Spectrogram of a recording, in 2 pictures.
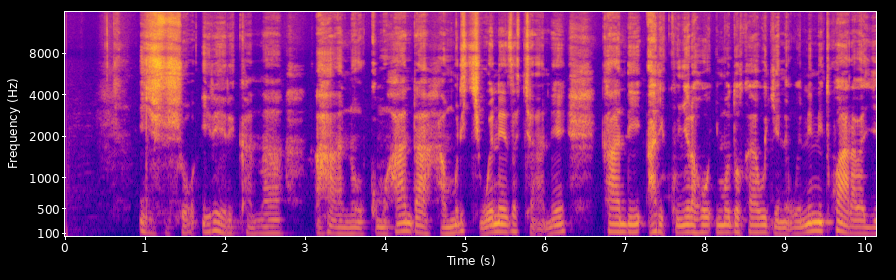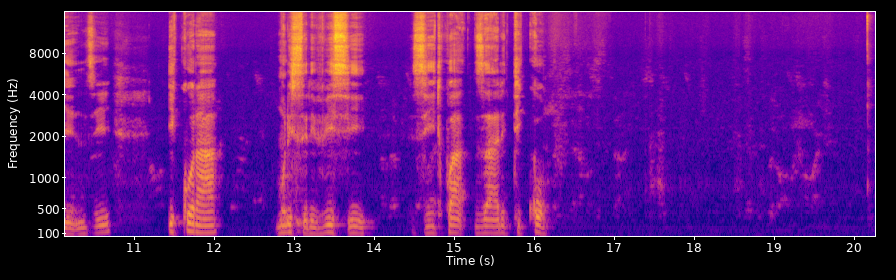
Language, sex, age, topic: Kinyarwanda, male, 18-24, government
